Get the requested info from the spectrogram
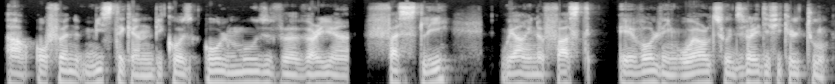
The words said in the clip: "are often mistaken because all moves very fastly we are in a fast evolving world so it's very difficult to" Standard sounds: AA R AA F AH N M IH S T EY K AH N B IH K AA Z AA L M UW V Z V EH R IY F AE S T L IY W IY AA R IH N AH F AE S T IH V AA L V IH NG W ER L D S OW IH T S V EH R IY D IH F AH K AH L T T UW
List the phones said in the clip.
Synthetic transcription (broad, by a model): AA R AA F AH N M IH S T EY K AH N B IH K AA Z AA L M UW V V V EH R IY F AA S T L IY W IY AA R IH N AH F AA S T IH V AA L V IH NG W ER L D S OW IH T S V EH R IY D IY F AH K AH L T T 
